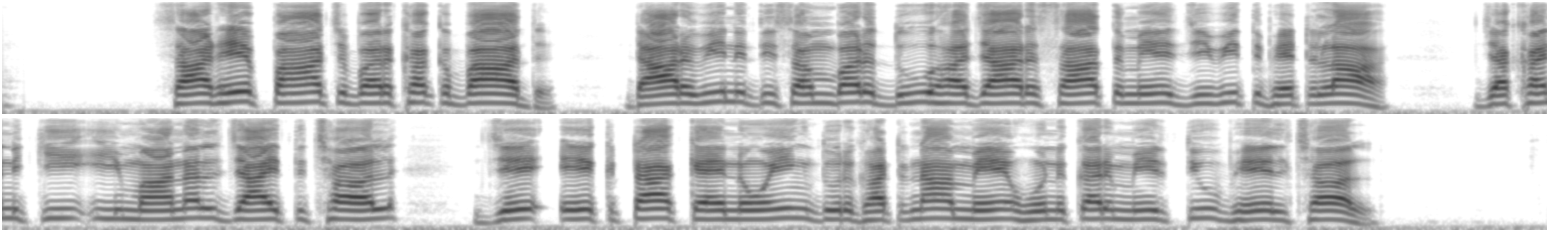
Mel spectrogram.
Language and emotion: Maithili, neutral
